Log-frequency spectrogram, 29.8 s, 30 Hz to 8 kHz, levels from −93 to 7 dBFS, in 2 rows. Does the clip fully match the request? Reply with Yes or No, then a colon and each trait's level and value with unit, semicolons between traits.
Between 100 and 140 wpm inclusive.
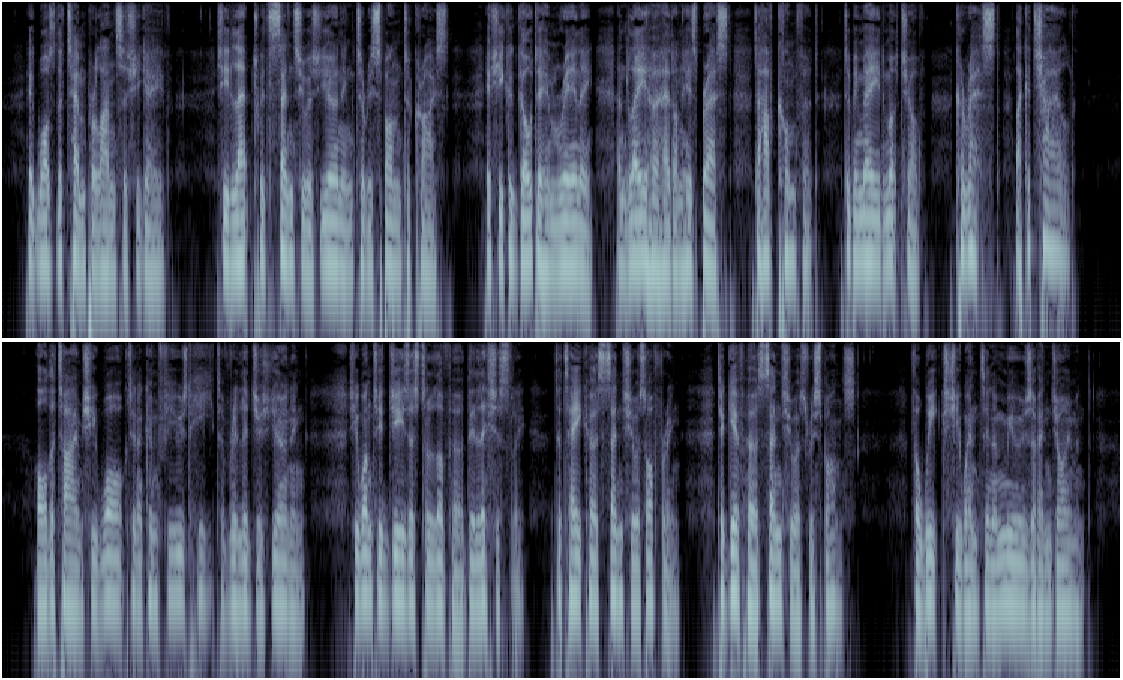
No: average, 160 wpm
